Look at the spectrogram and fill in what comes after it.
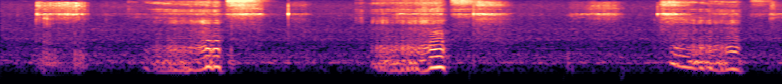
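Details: Sleepless male Boston Terrier (Mambo or Cub) at bedtime indoors: three separate low, rumbling, snore-like grumbles, each ending in a higher nasal squeak, spaced about three seconds apart with quiet breathing in between.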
